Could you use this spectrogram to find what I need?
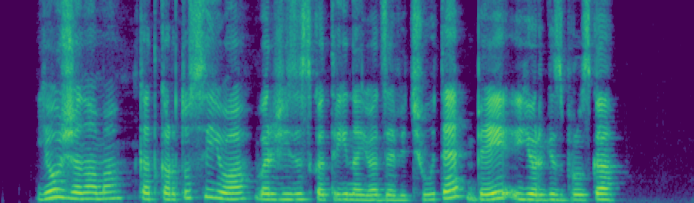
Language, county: Lithuanian, Kaunas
